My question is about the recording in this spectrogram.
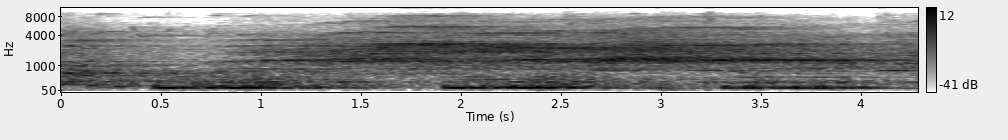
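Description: Basketball bouncing on the gym floor during play, under background music with a recurring low beat.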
